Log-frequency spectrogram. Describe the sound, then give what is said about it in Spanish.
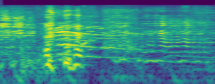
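A voice imitates a horse's neigh, a wavering, warbling whinny that lasts about two seconds and peaks midway before trailing off into a lighter, laugh-like tail. “El caballo. El caballo. ¿Cómo hace el caballo?”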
